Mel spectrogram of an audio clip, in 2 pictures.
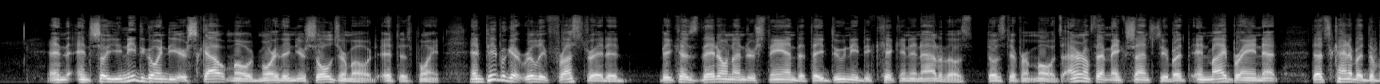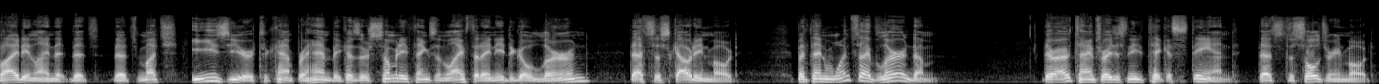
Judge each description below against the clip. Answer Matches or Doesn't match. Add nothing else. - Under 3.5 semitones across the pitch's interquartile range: Doesn't match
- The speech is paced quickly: Matches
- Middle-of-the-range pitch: Doesn't match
